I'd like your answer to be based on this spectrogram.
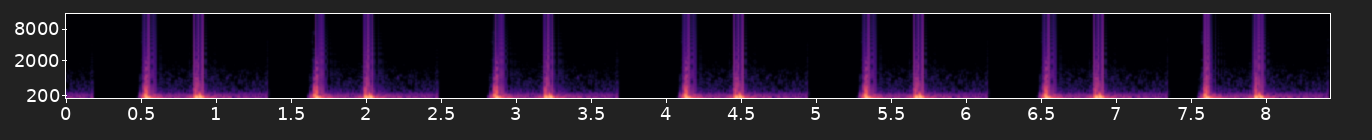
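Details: Human heartbeat: steady paired lub-dub thumps at about 50 beats a minute, slow and regular, a normal heartbeat.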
